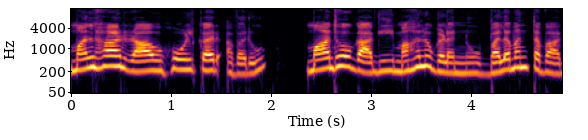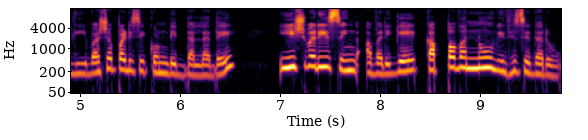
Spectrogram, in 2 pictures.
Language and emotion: Kannada, neutral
